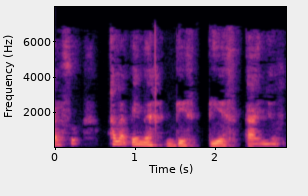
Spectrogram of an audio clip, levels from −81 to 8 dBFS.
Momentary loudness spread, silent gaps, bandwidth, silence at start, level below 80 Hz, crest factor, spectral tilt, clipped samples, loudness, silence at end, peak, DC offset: 10 LU; none; 7.4 kHz; 0 s; -58 dBFS; 18 dB; -6 dB/octave; under 0.1%; -19 LUFS; 0 s; 0 dBFS; under 0.1%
